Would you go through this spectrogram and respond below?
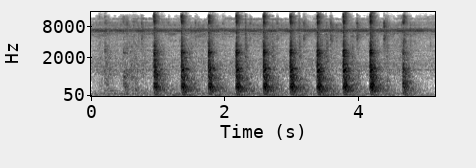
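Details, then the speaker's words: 1977 Ford 4x4 truck: sharp hollow metal clunks about twice a second from underneath the rear over bumps, from worn shock absorber bushings, with one bushing missing. "And as you just heard, we're making a weird funny noise underneath the rear when we hit bumps."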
